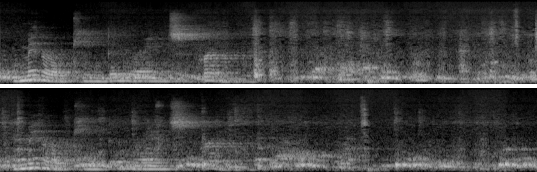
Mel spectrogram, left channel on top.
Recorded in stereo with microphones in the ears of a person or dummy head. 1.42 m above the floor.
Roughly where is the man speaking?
Left.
